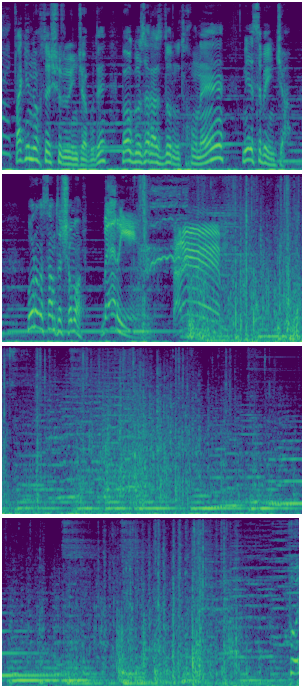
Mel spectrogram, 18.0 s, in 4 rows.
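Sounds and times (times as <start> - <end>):
speech: 0.0 - 8.4
horses neighing: 6.5 - 8.3
hooves clopping: 6.8 - 17.9.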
